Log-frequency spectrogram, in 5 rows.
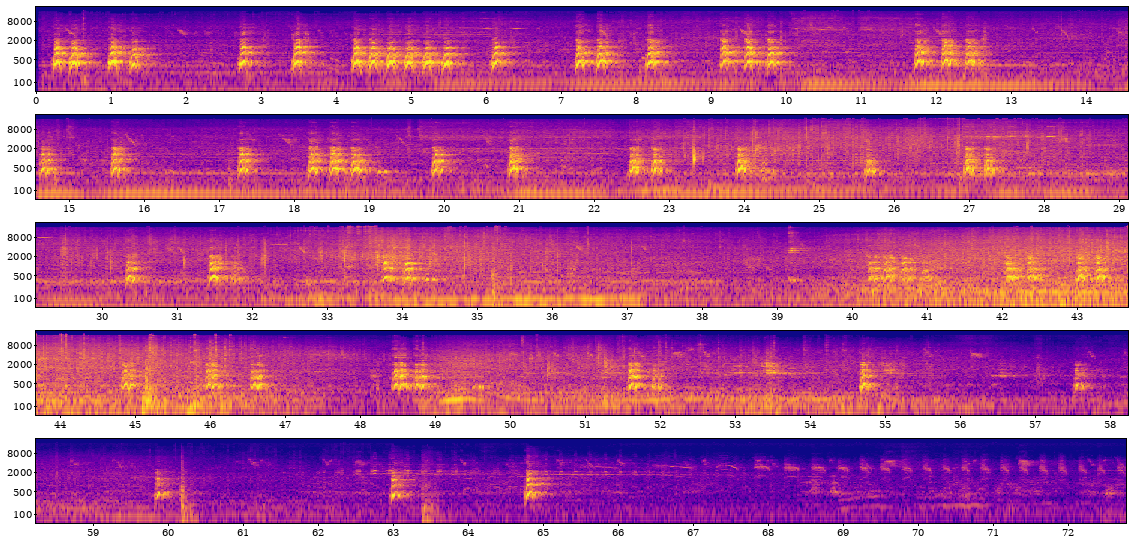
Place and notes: This is a recording of a street in Corral, by morning. I used Sennheiser MS microphones (MKH8050 MKH30) and a Sound Devices 633.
